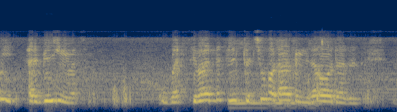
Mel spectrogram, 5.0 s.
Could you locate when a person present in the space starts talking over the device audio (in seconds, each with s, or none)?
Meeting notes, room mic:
2.8 s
